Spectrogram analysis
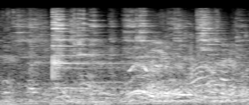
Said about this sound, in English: And then I want you to grab your IPA glass and cheers your partner.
